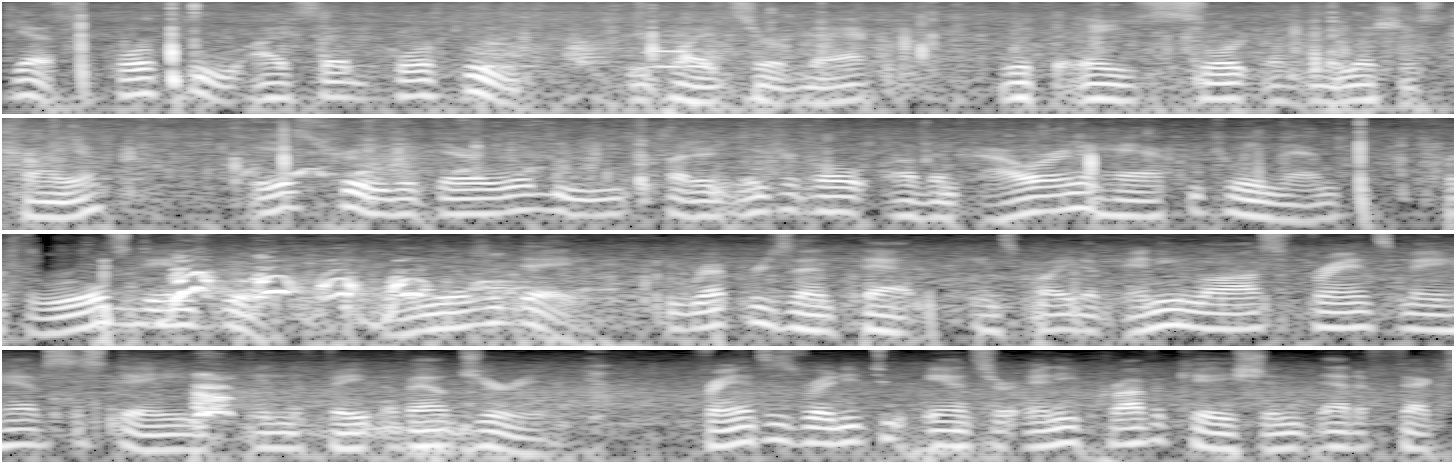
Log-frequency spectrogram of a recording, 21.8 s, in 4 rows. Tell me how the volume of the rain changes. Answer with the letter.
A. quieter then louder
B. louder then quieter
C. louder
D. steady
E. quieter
E.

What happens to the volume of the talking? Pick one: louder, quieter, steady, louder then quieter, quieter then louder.
steady.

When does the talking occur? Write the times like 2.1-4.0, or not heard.
0.0-21.7.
